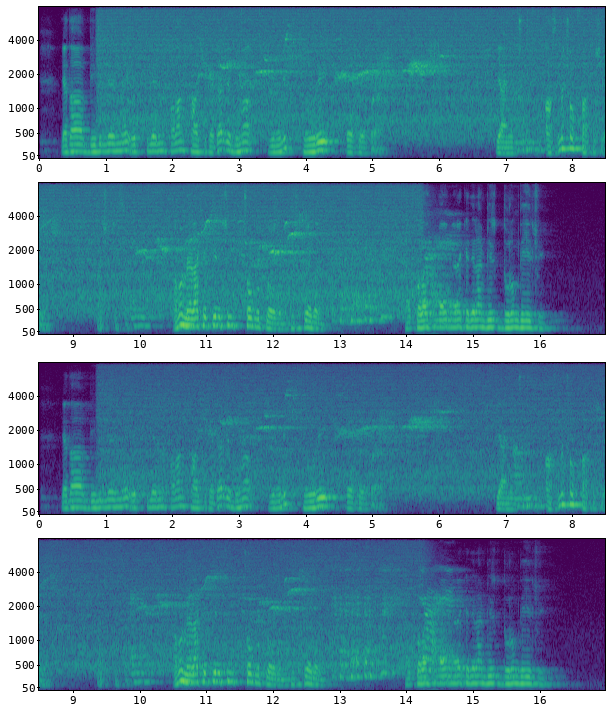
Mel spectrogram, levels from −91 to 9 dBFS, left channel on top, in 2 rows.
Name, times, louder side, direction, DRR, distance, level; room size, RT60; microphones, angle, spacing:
voice 1, 0.3-5.3 6.8-8.8 9.4-9.8 10.5-12.8 14.0-16.1, left 2 dB, 60° left, 1.4 m, -25 dB
sound 1, 0.8-14.3, left 5 dB, 45° left, 3.3 m, -31 dB
voice 2, 7.1-7.7 9.8-10.2 10.7-10.9 12.2-12.3 12.9-14.8, right 1 dB, 30° right, 4.5 m, -31 dB
23.5 x 22.0 x 8.2 m
head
